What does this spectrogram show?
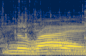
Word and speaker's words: Nyarai: I've been pronouncing it wrong this whole time, so I'm glad you said it. Yeah, Narai. Narai.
